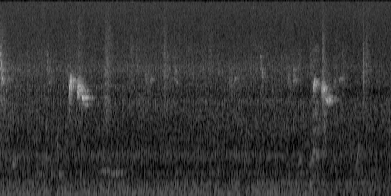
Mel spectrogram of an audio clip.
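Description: A bird calls twice, two short high chirps that fall in pitch, about five seconds apart, over a steady low hum.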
